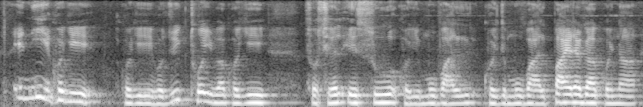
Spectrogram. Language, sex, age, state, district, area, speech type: Manipuri, male, 18-30, Manipur, Bishnupur, rural, spontaneous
